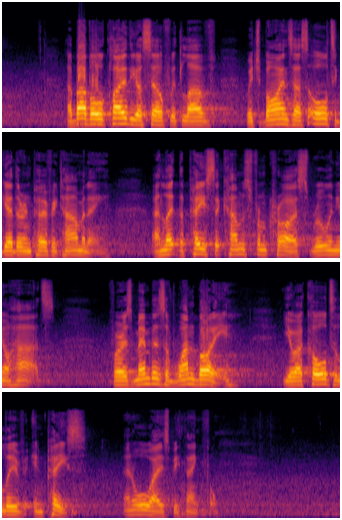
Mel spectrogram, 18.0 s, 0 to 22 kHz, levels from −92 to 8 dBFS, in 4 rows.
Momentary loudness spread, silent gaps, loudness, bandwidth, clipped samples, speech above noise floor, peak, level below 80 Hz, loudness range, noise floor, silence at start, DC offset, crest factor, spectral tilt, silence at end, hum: 18 LU; none; -15 LUFS; 12 kHz; under 0.1%; 33 dB; 0 dBFS; -64 dBFS; 8 LU; -48 dBFS; 0.85 s; under 0.1%; 16 dB; -6 dB/octave; 1.65 s; none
